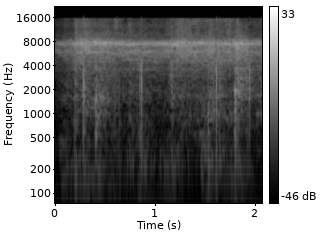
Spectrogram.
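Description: Kickboxing sparring footwork: feet shuffling and stepping on foam gym mats, with several short, sharp slaps spread through the moment.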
